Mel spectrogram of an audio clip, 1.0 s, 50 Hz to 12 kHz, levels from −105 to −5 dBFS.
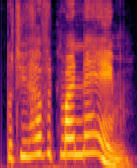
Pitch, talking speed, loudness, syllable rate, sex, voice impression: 285 Hz, 290 wpm, -19 LUFS, 6.5 syllables/s, female, very feminine, very adult-like, very middle-aged, thin, very tensed, very powerful, very bright, very hard, very clear, very fluent, slightly raspy, very cool, very intellectual, very refreshing, sincere, slightly calm, slightly friendly, slightly reassuring, very unique, elegant, wild, slightly sweet, very lively, very strict, very intense, very sharp, slightly light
